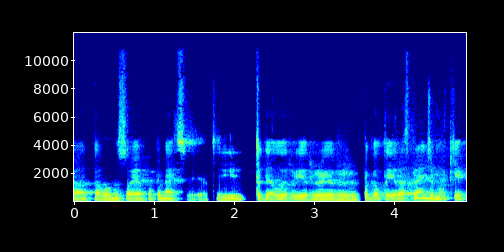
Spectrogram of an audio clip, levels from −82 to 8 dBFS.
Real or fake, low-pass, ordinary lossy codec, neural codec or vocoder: real; 10.8 kHz; MP3, 48 kbps; none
